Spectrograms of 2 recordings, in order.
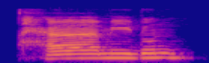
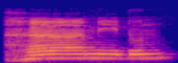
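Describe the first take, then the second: First: Hamidun slow with a thin h; hamidun, light h. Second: Hamidun with a deep chest h; hamidun, h from low in the throat. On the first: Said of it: "ha lebih tipis". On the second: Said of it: "agak besar". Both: Shown as a demonstration.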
